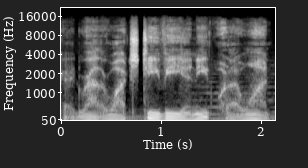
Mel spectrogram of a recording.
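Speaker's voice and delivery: ordinary delivery, nothing marked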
